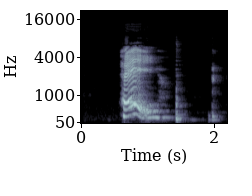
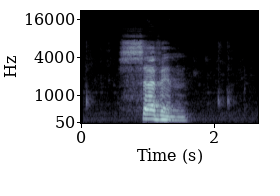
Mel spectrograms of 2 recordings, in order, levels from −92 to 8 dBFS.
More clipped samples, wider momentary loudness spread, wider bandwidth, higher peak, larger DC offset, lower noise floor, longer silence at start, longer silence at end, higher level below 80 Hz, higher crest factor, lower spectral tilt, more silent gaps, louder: neither; about the same, 20 LU vs 21 LU; second, 7.4 kHz vs 9.2 kHz; first, 0 dBFS vs -4 dBFS; neither; first, -79 dBFS vs -62 dBFS; about the same, 0.6 s vs 0.6 s; second, 0.15 s vs 1.1 s; about the same, -68 dBFS vs -68 dBFS; about the same, 22 dB vs 20 dB; about the same, -4 dB/octave vs -5 dB/octave; neither; first, -17 LUFS vs -20 LUFS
